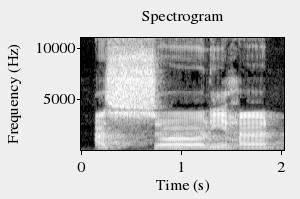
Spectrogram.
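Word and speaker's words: الصالحات: Asolihat shadnya ditekan.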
